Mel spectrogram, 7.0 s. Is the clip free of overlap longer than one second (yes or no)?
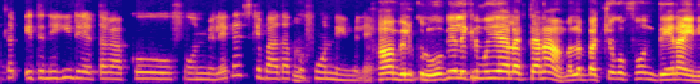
yes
